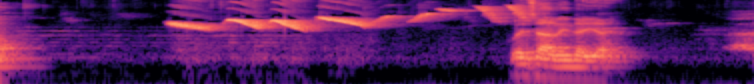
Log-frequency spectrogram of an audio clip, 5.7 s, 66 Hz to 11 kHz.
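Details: Green-winged saltator (Saltator similis) singing on a Monday around 10 a.m.: a quick run of loud, clear slurred whistles climbing steadily in pitch, ending in a rougher, buzzier burst.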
